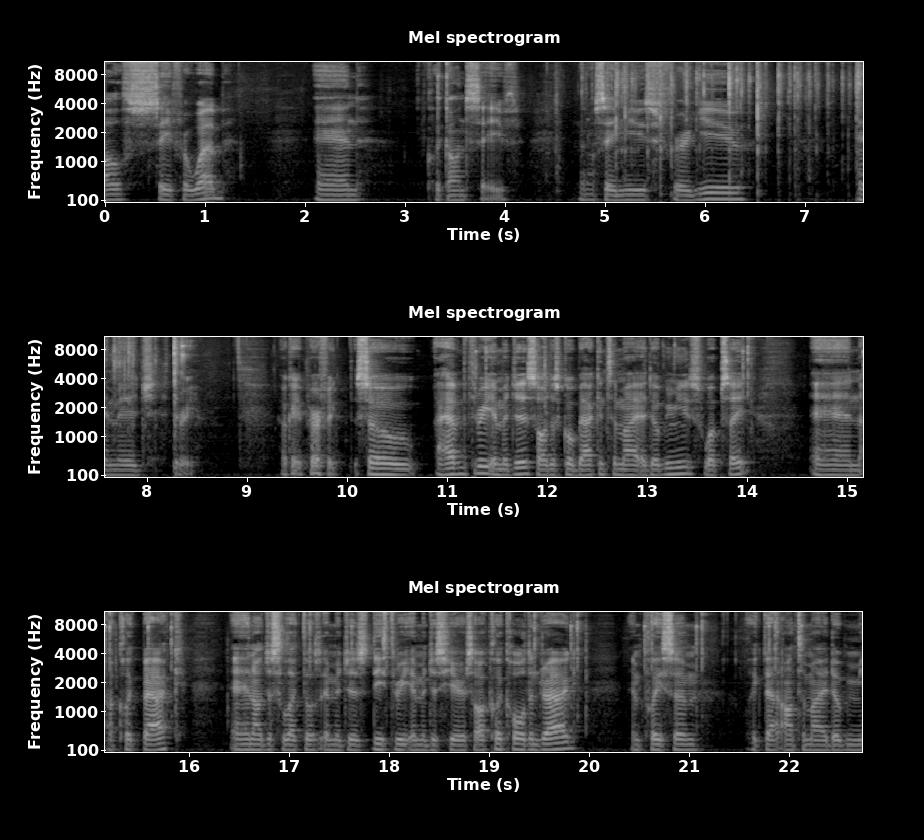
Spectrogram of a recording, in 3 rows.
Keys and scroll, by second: 4.7-8.5 typing.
